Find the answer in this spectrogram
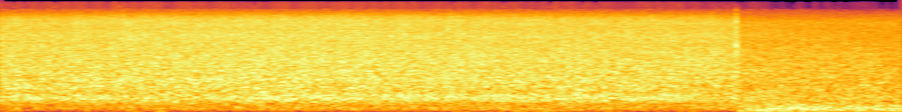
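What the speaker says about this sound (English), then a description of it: "It's like three different river channels all filtering right into one." Three river channels in the Catskills wilderness merge into one, producing a loud, steady roar of rushing water close by that fills the whole stretch without a break, with no voices.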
